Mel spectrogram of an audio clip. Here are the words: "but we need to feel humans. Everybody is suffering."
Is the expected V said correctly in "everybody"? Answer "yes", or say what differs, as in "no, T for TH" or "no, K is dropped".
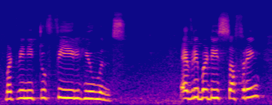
yes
